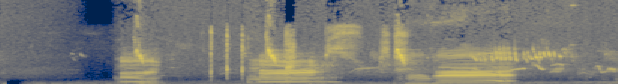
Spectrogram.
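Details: Tame herded cattle grazing grass in a green field on a peaceful morning: three moos, the first and second higher and rising, the last a long, steady, deep low, with sharp clicks between the calls.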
